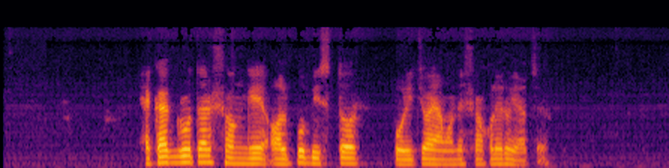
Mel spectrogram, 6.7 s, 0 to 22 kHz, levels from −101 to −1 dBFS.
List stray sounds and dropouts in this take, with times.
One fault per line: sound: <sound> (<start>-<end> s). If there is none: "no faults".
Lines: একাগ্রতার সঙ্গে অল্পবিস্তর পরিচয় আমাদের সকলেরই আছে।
no faults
